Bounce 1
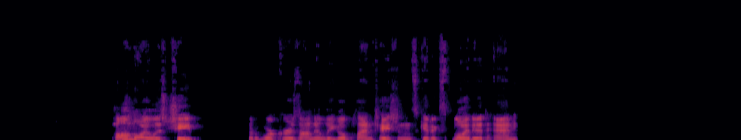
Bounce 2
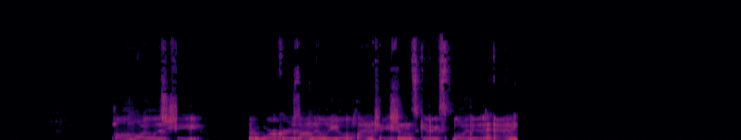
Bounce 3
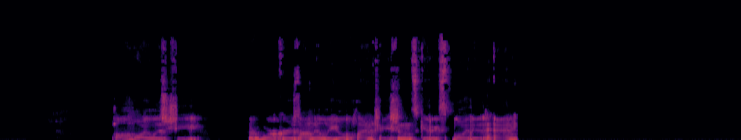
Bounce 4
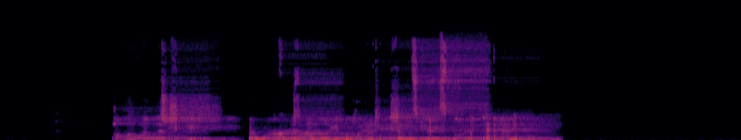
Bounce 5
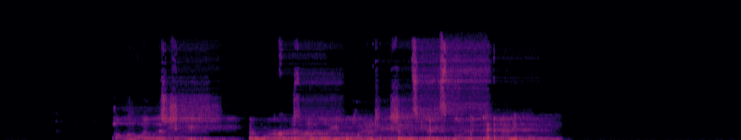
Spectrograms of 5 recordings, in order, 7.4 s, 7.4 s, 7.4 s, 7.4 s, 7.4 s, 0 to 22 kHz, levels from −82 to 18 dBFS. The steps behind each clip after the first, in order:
compressor whose output falls as the input rises −43 dBFS, ratio −1; level +1.5 dB
parametric band 2,400 Hz −8.5 dB 0.37 octaves; level +2.5 dB
rotating-speaker cabinet horn 6.7 Hz; reverb whose tail is shaped and stops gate 470 ms flat, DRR 4 dB
single-tap delay 113 ms −24 dB

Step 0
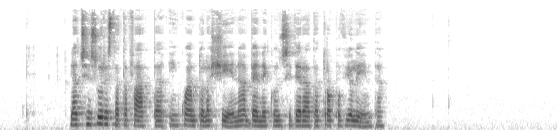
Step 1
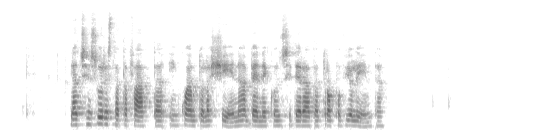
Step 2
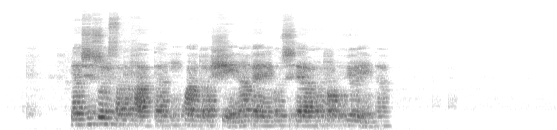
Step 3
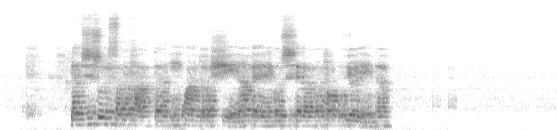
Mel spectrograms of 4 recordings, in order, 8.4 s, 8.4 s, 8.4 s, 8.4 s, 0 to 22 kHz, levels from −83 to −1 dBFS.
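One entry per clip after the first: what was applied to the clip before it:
three-way crossover with the lows and the highs turned down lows −18 dB, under 520 Hz, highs −20 dB, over 4,200 Hz; level −4.5 dB
reverb whose tail is shaped and stops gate 130 ms flat, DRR −7 dB; level −2 dB
downward compressor 12 to 1, threshold −39 dBFS, peak gain reduction 14.5 dB; level +4 dB

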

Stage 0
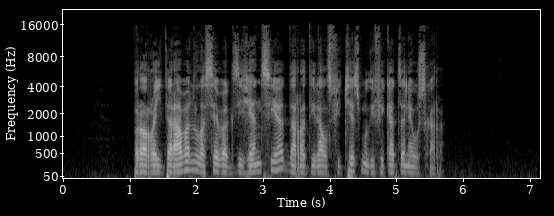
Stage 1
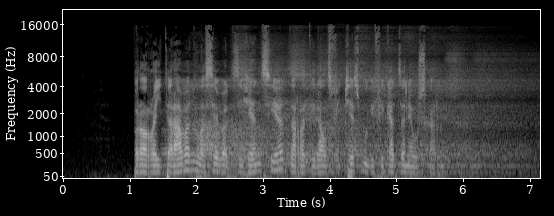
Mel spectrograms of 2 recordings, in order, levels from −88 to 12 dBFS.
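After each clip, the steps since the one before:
feedback delay with all-pass diffusion 491 ms, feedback 56%, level −10.5 dB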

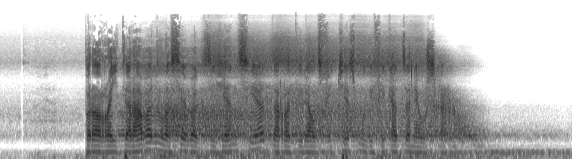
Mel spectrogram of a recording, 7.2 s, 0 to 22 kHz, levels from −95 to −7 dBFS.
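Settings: drawn EQ curve 110 Hz 0 dB, 180 Hz −24 dB, 270 Hz −25 dB, 480 Hz +10 dB, 710 Hz +2 dB, 1,200 Hz +10 dB, 3,300 Hz −15 dB, 5,000 Hz +14 dB, 10,000 Hz −10 dB, 15,000 Hz −5 dB
low-pass filter sweep 8,800 Hz → 130 Hz, 0:05.28–0:06.15
every bin compressed towards the loudest bin 2 to 1
level −6.5 dB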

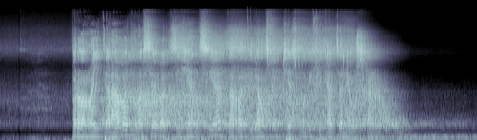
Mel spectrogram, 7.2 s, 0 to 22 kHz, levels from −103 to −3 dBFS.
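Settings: flutter between parallel walls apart 8.6 metres, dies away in 0.48 s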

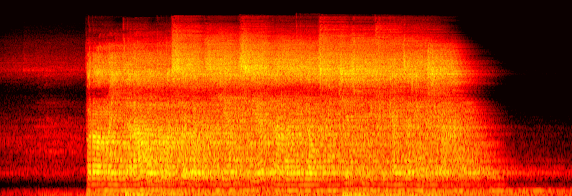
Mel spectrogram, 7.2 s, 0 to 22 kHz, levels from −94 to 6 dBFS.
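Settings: reverb whose tail is shaped and stops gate 320 ms flat, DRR −0.5 dB
level −1 dB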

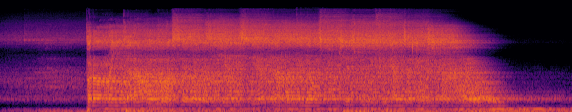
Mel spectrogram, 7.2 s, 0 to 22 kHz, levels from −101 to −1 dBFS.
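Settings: downward compressor 6 to 1, threshold −26 dBFS, peak gain reduction 14.5 dB

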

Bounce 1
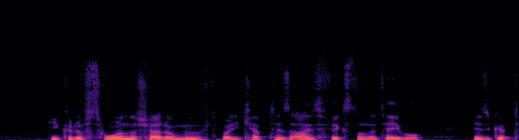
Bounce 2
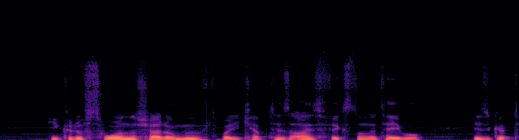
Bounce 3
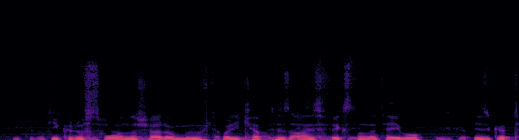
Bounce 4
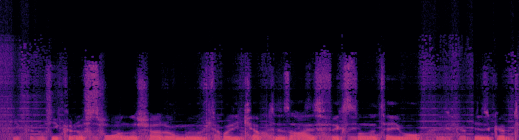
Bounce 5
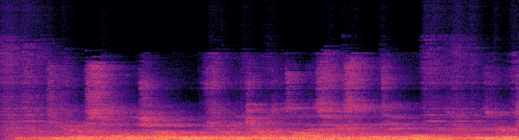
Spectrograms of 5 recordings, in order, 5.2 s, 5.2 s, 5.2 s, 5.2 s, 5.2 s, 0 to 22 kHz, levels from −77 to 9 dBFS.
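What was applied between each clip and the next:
harmonic and percussive parts rebalanced harmonic +5 dB
reversed playback; downward compressor 10 to 1, threshold −26 dBFS, peak gain reduction 14.5 dB; reversed playback; backwards echo 388 ms −16.5 dB
ceiling on every frequency bin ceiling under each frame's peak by 20 dB; envelope flattener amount 70%
convolution reverb RT60 2.4 s, pre-delay 3 ms, DRR −14.5 dB; level −3 dB

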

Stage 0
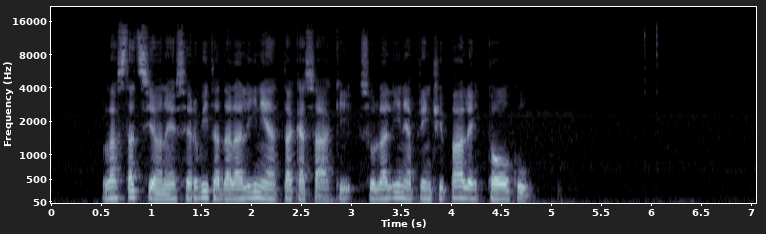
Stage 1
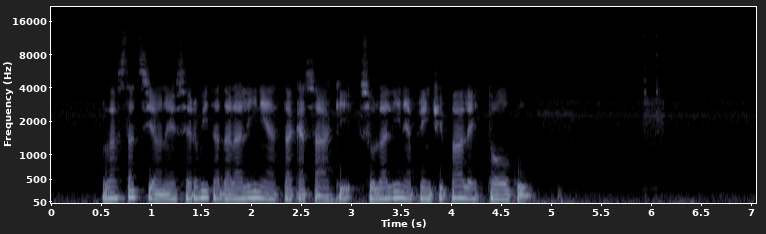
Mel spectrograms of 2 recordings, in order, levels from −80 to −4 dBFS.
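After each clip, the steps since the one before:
gain on a spectral selection 0:05.91–0:06.13, 260–9,500 Hz +8 dB
drawn EQ curve 100 Hz 0 dB, 180 Hz +5 dB, 590 Hz −26 dB, 2,900 Hz +1 dB, 8,500 Hz −26 dB, 12,000 Hz −20 dB
downward compressor 6 to 1, threshold −41 dBFS, peak gain reduction 14.5 dB
level +6 dB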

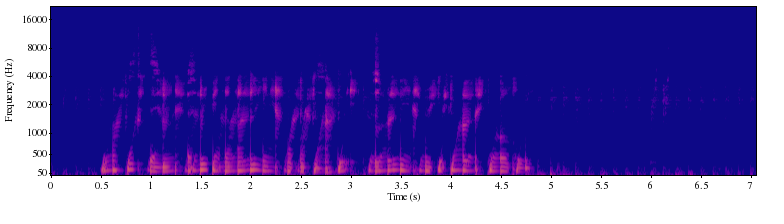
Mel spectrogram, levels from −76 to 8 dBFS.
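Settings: all-pass dispersion highs, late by 135 ms, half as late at 1,200 Hz
tremolo with a ramp in dB decaying 8 Hz, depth 21 dB
level +6.5 dB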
